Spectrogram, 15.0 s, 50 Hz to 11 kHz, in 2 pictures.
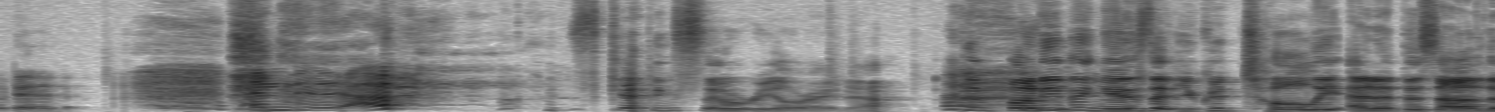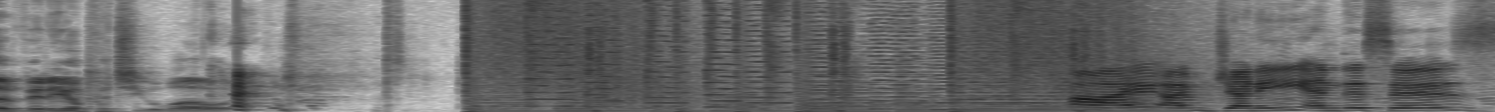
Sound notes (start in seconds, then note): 1.1 laughing; 9.8 theme music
